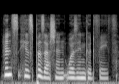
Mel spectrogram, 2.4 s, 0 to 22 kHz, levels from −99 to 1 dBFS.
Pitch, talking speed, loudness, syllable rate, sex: 240 Hz, 175 wpm, -17 LUFS, 4.6 syllables/s, female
